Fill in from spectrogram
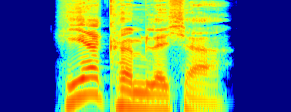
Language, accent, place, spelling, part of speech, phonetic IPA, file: German, Germany, Berlin, herkömmlicher, adjective, [ˈheːɐ̯ˌkœmlɪçɐ], De-herkömmlicher.ogg
- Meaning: 1. comparative degree of herkömmlich 2. inflection of herkömmlich: strong/mixed nominative masculine singular 3. inflection of herkömmlich: strong genitive/dative feminine singular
